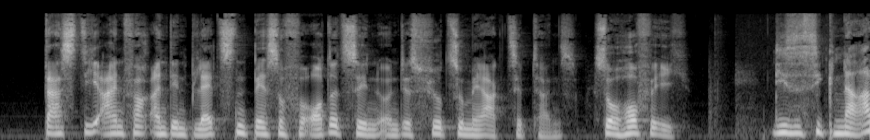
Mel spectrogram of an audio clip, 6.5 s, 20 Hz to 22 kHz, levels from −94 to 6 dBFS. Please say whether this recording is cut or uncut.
cut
